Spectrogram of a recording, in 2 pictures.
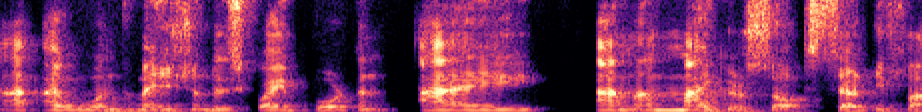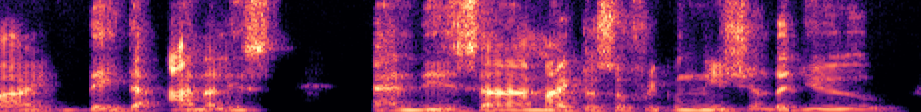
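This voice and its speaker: A man in his thirties from Peru, with a Peruvian Spanish accent, giving an earnest online presentation over a video call and often repeating words as he searches for them. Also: on the low side. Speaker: webinar presenter.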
